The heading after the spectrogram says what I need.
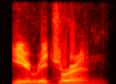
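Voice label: "erigeron", American English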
